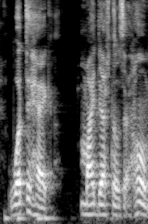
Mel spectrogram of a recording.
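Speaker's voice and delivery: normal talking voice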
